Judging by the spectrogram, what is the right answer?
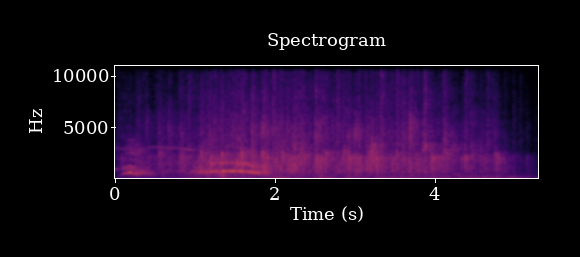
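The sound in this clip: Audience applause for a live radio show's house band: steady, even clapping continues throughout at a faint level over a low, constant hum.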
